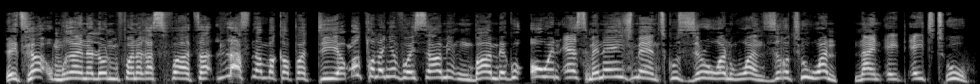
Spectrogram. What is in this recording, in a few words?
Zulu Conversational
